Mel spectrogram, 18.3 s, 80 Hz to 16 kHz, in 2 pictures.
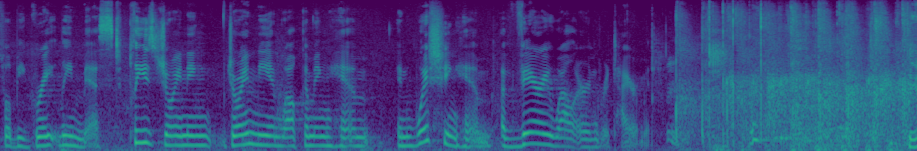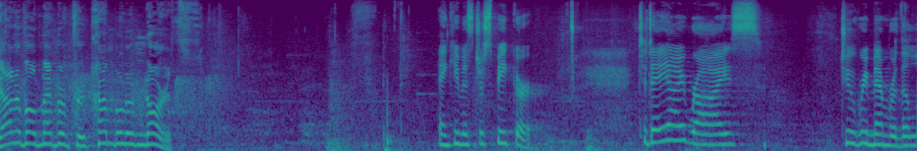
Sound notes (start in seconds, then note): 6.6 applause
